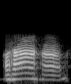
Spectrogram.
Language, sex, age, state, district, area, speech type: Hindi, female, 60+, Madhya Pradesh, Betul, urban, conversation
